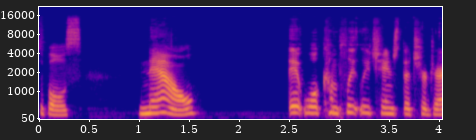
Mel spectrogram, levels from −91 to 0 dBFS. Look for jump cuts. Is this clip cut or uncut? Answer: uncut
